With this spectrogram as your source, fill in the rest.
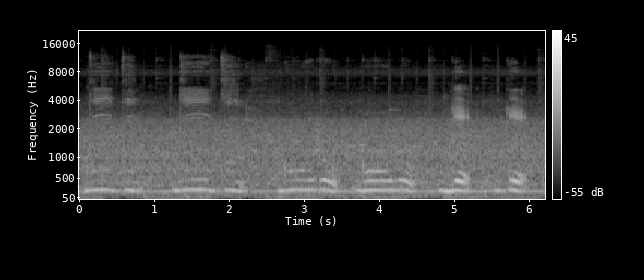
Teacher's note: bentuk bibirnya sama seperti K, bagian belakang lidah menempel pada velum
